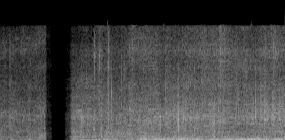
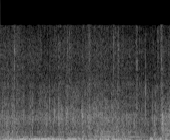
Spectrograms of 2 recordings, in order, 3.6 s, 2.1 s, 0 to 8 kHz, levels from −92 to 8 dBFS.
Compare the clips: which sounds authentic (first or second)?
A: second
